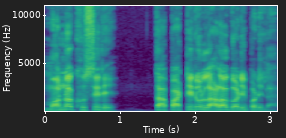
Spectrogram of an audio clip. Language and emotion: Odia, neutral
